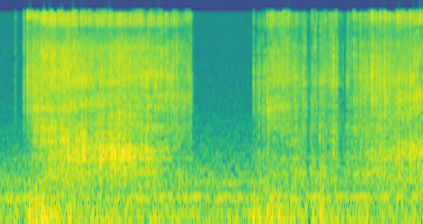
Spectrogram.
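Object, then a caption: Hard-case clutch with glitter face and metal frame. Long pointed nails scratch the dark blue glitter face of a small, rectangular, hollow hard-case clutch with a gold metal frame, held tilted up. The result is a dense, bright, raspy scratching that carries on steadily, with one brief quiet pause partway through before the scratching resumes.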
